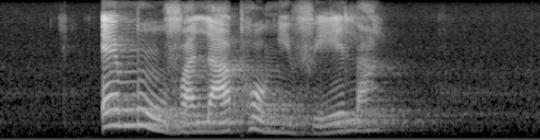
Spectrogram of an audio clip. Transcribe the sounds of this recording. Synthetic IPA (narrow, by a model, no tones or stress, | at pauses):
emuvalapʰɔŋivɛːla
